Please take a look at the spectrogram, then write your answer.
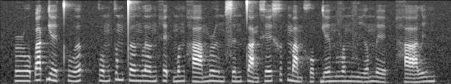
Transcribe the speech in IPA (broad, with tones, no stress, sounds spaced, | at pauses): ɹ o˨˩ ɓ a˦˥ k̚ j e˨˩ t̪ʰ u˨˩˦ ə̯ | k o˨˩˦ m k ə˧ m t̪ əː˧ ŋ l əː˨˩˦ ŋ h e˨˩ t̚ m ə˧ ŋ h aː˨˩˦ m ɹ ɨ˨˩ m s ɨ˨˩˦ n t̪ a˨˩˨ ŋ x e˧˥ x ə˦˥ k̚ m a˨˩ m x o˨˩ k̚ j e˧ m v ə˧ m v i˨˩˦ ə̯ m e˨˩ | h aː˨˩˨ l i˧ m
